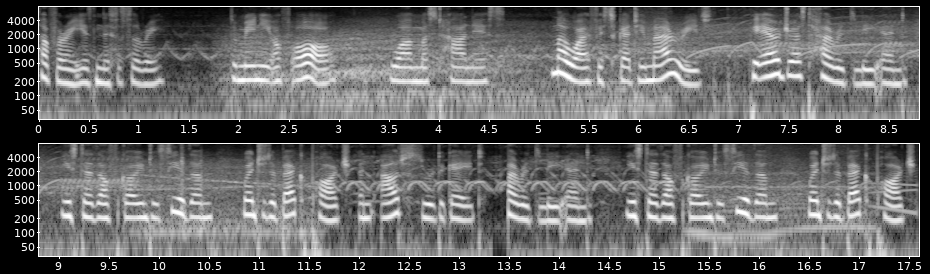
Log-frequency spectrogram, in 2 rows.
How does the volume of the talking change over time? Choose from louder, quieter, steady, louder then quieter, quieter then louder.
steady.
